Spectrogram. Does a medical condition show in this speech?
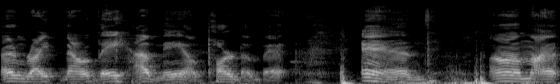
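Yes: multiple sclerosis.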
